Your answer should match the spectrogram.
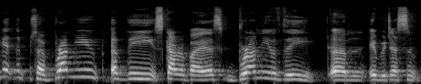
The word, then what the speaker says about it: scarabaeus: What can you pronounce that? Scarabaeus, scarab beetle.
